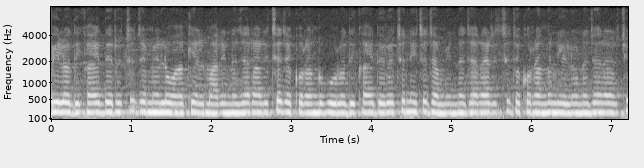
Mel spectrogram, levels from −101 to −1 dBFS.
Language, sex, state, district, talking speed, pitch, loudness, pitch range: Rajasthani, female, Rajasthan, Churu, 275 wpm, 200 Hz, -12 LUFS, 195-210 Hz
